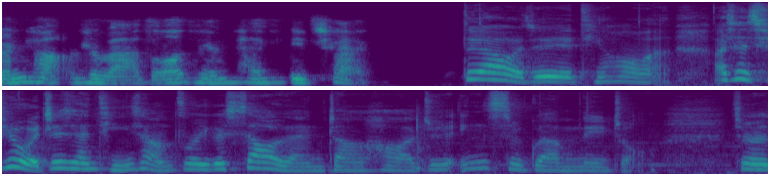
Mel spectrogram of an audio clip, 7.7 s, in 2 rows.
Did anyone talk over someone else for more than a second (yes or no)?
no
